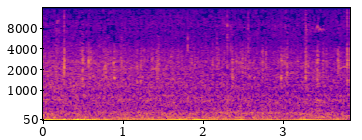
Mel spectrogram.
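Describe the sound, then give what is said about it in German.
Steady rain falling, a dense, continuous patter of drops with brief brighter splashes scattered throughout, no voices. “Du hörst jetzt frisch aufgenommenen Regen aus der letzten oder vorletzten Woche.”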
